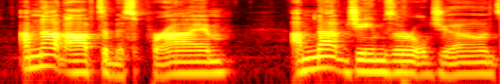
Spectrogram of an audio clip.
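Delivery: plain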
